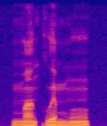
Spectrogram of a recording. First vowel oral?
no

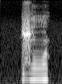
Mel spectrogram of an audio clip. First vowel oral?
no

